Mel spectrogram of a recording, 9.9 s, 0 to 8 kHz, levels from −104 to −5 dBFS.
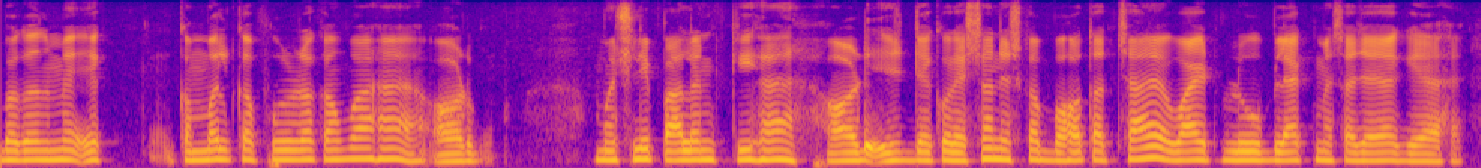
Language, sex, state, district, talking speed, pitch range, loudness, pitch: Hindi, male, Bihar, Saran, 170 wpm, 145-165 Hz, -22 LUFS, 155 Hz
